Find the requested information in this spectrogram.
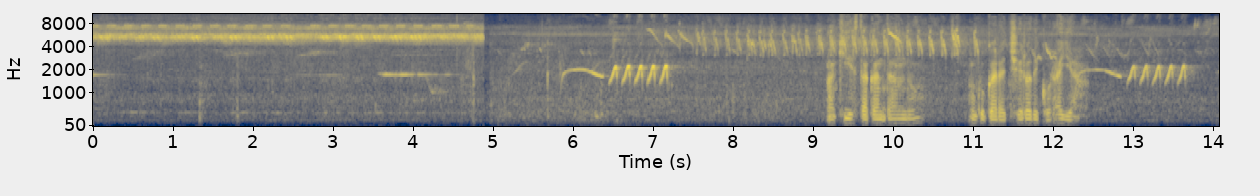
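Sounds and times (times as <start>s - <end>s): high-pitched insect drone: 0.0s - 4.9s
long thin bird whistle: 0.0s - 4.9s, 5.8s - 7.5s, 12.4s - 14.0s
wren singing: 0.0s - 14.0s.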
